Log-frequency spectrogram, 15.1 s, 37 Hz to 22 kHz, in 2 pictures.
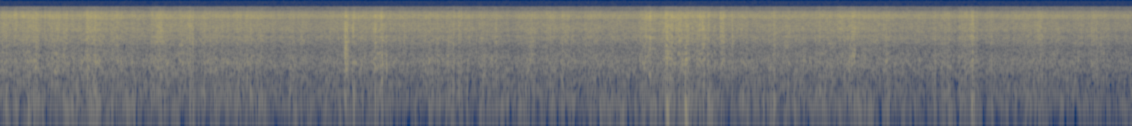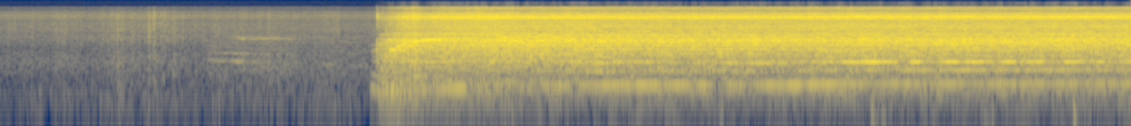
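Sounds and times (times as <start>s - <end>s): mixer grinder motor whining: 10.0s - 15.0s.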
